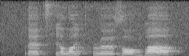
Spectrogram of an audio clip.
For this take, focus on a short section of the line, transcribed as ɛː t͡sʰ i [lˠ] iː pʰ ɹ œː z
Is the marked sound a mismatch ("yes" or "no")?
no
